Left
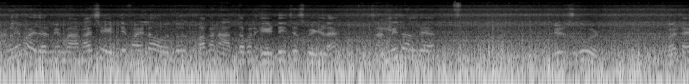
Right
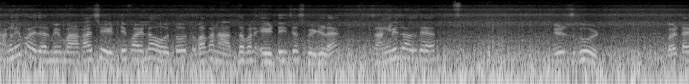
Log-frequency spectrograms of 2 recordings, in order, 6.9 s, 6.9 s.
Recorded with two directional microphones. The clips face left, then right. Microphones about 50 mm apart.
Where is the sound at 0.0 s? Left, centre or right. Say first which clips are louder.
Right 6 dB; right.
